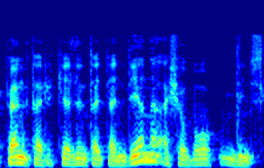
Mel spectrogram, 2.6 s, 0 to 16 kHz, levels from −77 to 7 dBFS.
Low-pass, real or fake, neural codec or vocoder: 7.2 kHz; real; none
